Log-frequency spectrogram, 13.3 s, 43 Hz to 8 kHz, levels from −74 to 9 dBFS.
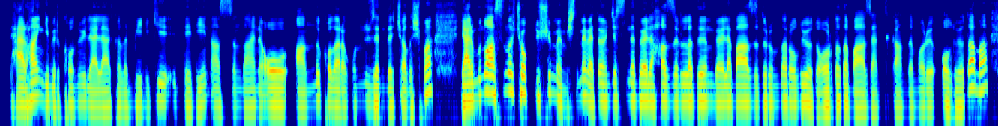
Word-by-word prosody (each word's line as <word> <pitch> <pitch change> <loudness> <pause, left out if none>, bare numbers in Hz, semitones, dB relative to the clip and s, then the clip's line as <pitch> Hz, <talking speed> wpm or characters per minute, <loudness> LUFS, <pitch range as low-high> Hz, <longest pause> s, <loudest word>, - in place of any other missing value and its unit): herhangi 120 +4 +3
bir 110 - -2
konuyla 110 +1 -6
alakalı 95 0 -5
bilgi 105 +5 -8 0.2
dediğin 100 +4 -6
aslında, 105 -1 -7
hani, 100 +1 -5
o 105 -1 +3
anlık 100 +6 -3
olarak 105 -2 +1
onun 115 +2 -17
üzerinde 115 -3 -3
çalışma. 105 - +1 0.4
Yani, 125 +3 +7
bunu 160 +5 +6
aslında 190 +3 +5
çok 175 -3 +1
düşünmemiştim. 140 - -3
Evet, 150 - +1
öncesinde, 130 +1 -2
böyle, 125 -1 +4
hazırladığım, 120 0 -1
böyle, 115 0 0
bazı 115 -1 +3
durumlar 120 0 -3
oluyordu. 110 -2 -2
Orada 105 +5 -1
da 110 -4 -1
bazen 90 -1 0
tıkandığım 95 0 -9
oru 100 +1 -4
oluyordu 105 - 0
ama, 215 0 +5
115 Hz, 155 wpm, -25 LUFS, 100-125 Hz, 0.4 s, Yani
